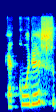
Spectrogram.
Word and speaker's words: Equitas: And it's about the Equitas project.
